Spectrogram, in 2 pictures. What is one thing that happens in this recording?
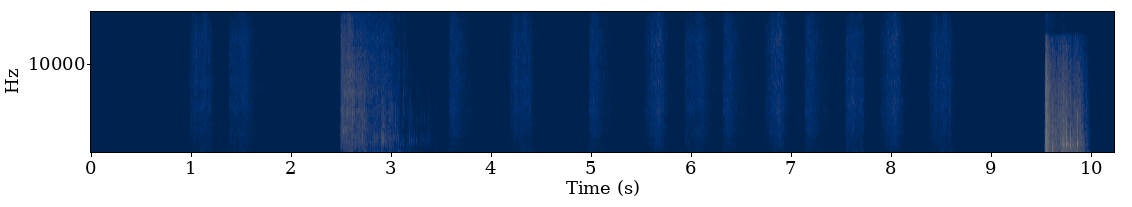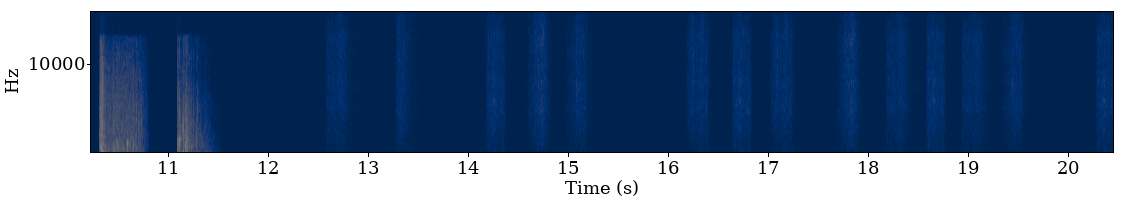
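Footsteps crunch steadily on grass.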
